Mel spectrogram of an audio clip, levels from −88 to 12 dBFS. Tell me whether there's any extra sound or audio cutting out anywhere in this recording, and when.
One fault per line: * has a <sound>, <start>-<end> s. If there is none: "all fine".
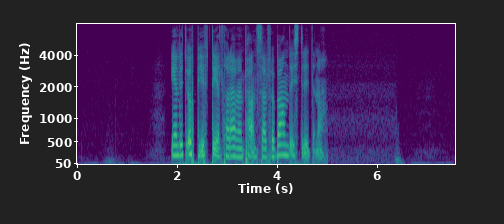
all fine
